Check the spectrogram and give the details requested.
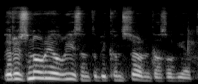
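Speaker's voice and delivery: put-on measured delivery with a light Indian accent; slightly Indian accent. A narrator's reading. Holson says there's no cause for concern, slightly Indian accent. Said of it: "and slightly Indian".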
